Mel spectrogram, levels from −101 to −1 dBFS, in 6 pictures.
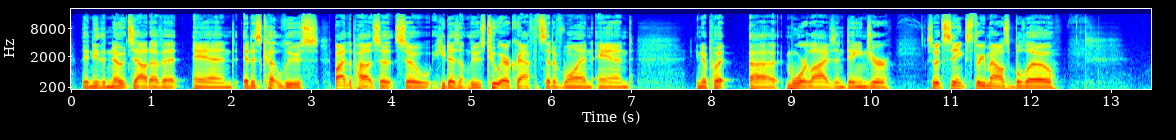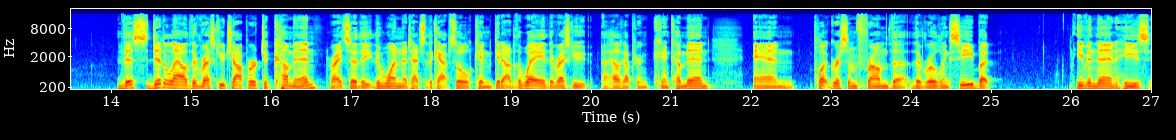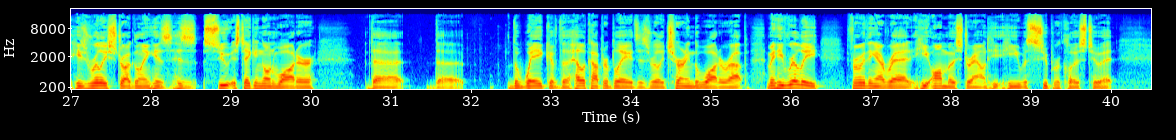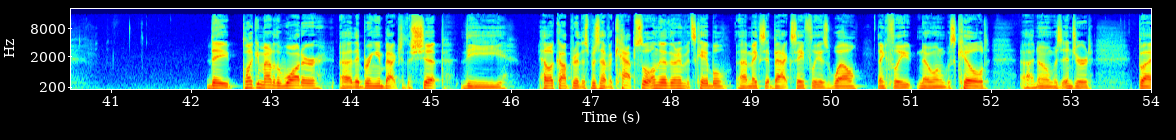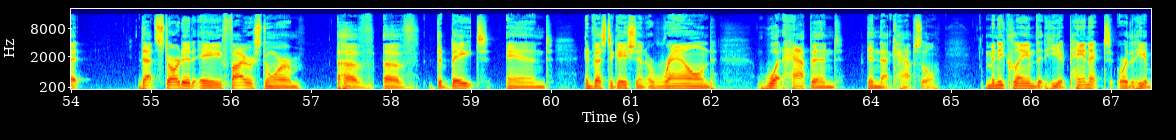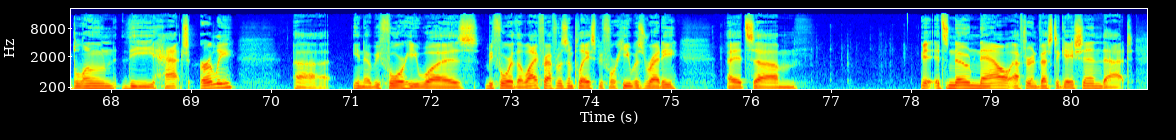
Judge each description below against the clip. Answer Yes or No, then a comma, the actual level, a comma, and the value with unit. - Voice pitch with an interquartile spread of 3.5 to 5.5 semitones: No, average, 2.7 semitones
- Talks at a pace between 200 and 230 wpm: No, average, 170 wpm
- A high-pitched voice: No, low, 120 Hz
